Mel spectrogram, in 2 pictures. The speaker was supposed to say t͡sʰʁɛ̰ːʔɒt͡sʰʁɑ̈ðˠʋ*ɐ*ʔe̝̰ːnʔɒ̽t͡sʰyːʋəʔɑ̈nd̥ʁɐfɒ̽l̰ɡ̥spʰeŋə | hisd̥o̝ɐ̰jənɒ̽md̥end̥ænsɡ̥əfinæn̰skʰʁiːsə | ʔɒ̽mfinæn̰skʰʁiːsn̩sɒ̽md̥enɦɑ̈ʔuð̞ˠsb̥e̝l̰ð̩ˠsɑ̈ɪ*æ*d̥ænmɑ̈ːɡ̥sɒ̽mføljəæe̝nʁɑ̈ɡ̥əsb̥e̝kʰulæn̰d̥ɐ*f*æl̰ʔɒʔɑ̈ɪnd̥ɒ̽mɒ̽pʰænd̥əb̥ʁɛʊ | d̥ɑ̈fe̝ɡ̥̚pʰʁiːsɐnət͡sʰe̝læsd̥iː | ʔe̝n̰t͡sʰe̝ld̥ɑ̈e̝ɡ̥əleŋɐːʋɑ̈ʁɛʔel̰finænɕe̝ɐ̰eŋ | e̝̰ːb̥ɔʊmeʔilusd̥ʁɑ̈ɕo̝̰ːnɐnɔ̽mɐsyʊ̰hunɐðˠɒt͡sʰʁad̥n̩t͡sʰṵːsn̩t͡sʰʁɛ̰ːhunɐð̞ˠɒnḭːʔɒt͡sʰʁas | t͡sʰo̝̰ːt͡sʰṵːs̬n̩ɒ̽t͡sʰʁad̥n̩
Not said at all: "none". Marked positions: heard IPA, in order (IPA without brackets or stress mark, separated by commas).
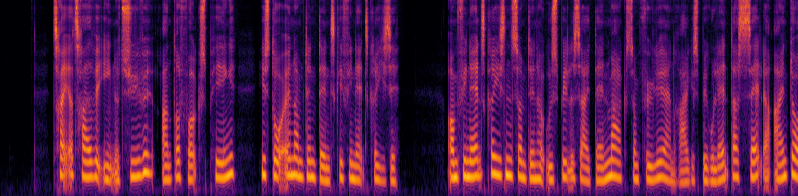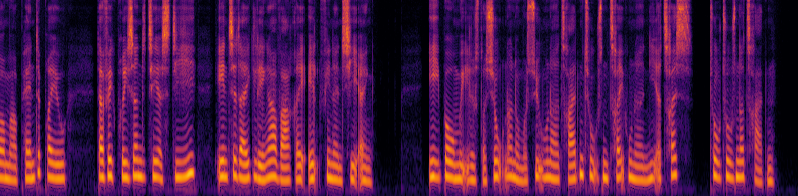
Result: ə, i, s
